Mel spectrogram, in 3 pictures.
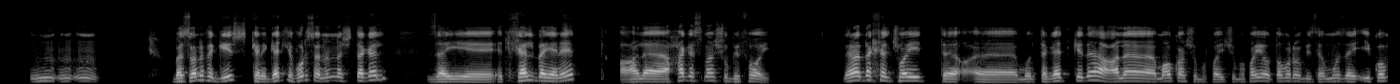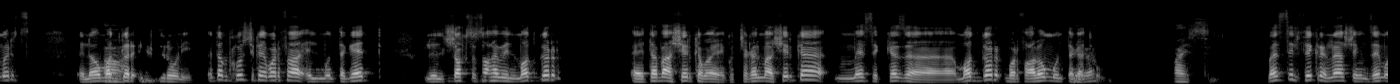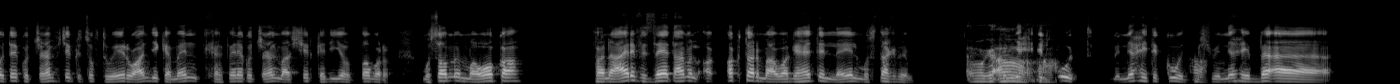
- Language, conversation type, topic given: Arabic, podcast, إزاي بدأت رحلتك مع التعلّم وإيه اللي شجّعك من الأول؟
- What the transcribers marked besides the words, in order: in English: "e-commerce"; other background noise; in English: "software"; in English: "الCode"; in English: "الCode"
